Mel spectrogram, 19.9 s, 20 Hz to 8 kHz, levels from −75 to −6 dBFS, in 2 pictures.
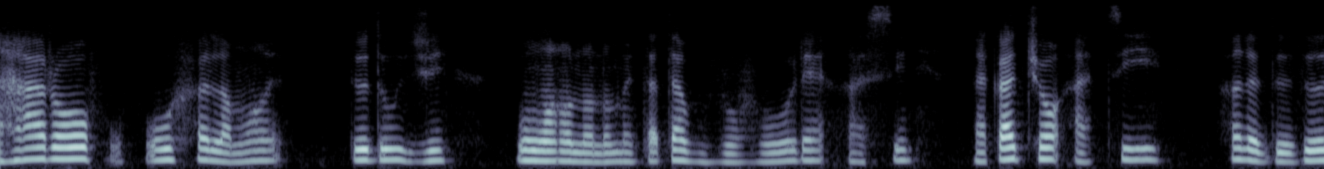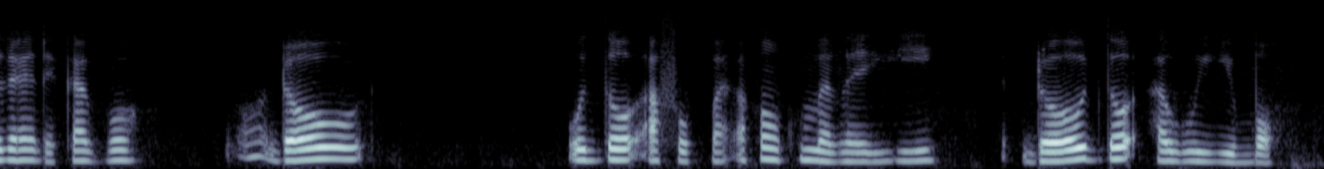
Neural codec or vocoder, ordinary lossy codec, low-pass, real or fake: codec, 16 kHz, 0.3 kbps, FocalCodec; Opus, 24 kbps; 7.2 kHz; fake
